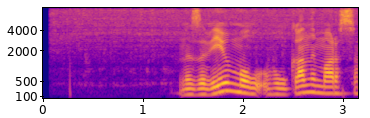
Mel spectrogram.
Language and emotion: Russian, neutral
